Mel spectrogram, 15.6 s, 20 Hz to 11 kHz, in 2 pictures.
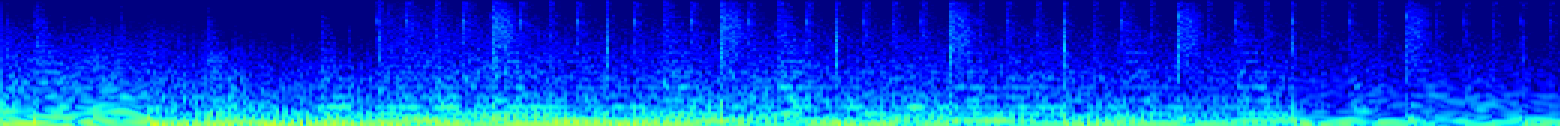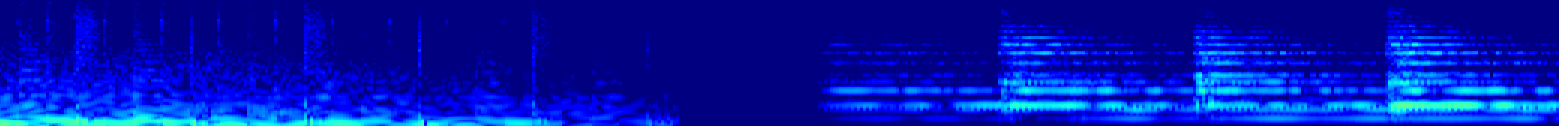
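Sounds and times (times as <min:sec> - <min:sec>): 
brief musical passage: 0:00.0 - 0:11.2, 0:11.9 - 0:15.5
church bells ringing: 0:12.0 - 0:15.5.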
